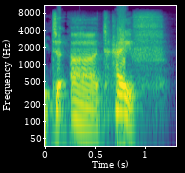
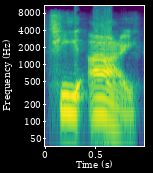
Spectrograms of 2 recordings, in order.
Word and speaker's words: Tiffee: have fine work Terry Taif. I think I'm pronouncing Terry's name wrong. It's Tiffee.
